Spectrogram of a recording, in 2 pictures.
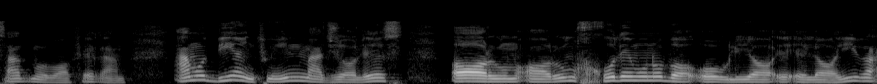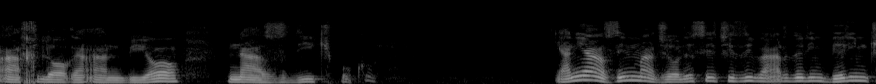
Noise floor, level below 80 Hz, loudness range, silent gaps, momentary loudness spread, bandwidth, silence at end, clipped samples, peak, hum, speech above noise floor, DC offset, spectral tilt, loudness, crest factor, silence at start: -71 dBFS; -62 dBFS; 12 LU; none; 13 LU; 8 kHz; 0 s; under 0.1%; -10 dBFS; none; 40 dB; under 0.1%; -7 dB/octave; -31 LUFS; 20 dB; 0 s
